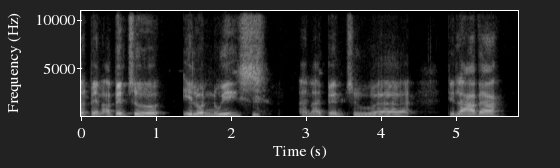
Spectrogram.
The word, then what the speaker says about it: Illinois: if you know this, they took away the S in Illinois because it's a French way to pronounce it.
